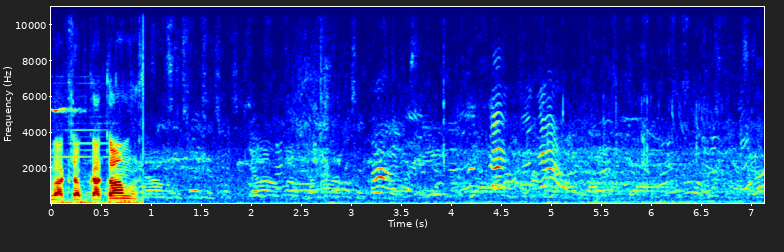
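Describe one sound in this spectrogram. A crowd of people chatters in an open square.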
